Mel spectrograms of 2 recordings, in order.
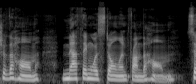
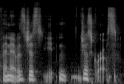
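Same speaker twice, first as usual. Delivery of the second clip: disgusted whisper; 2 semitones lower, 11 dB quieter than usual. Real, not acted. Disgust trailing off.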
